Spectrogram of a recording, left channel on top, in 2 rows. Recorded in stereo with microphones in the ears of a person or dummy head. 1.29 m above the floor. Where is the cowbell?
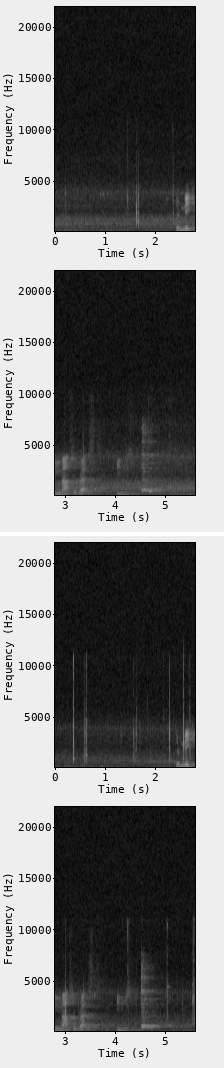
70° right (ahead or behind), 4 m.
